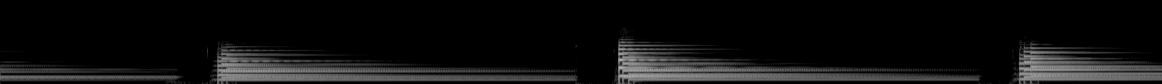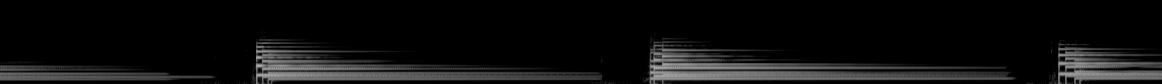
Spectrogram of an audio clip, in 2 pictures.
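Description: No technical faults can be heard anywhere in this music.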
